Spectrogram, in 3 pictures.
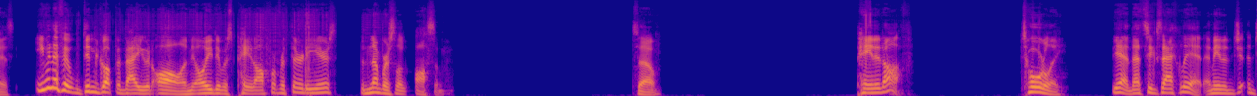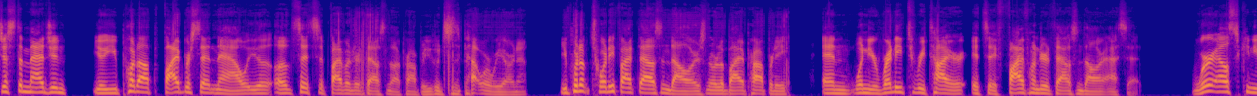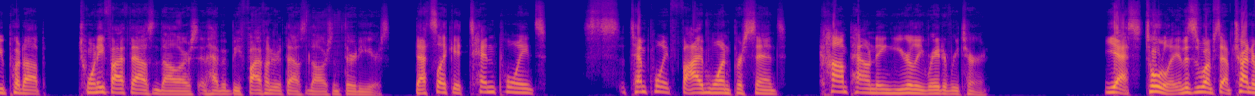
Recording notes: This was a live class recorded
